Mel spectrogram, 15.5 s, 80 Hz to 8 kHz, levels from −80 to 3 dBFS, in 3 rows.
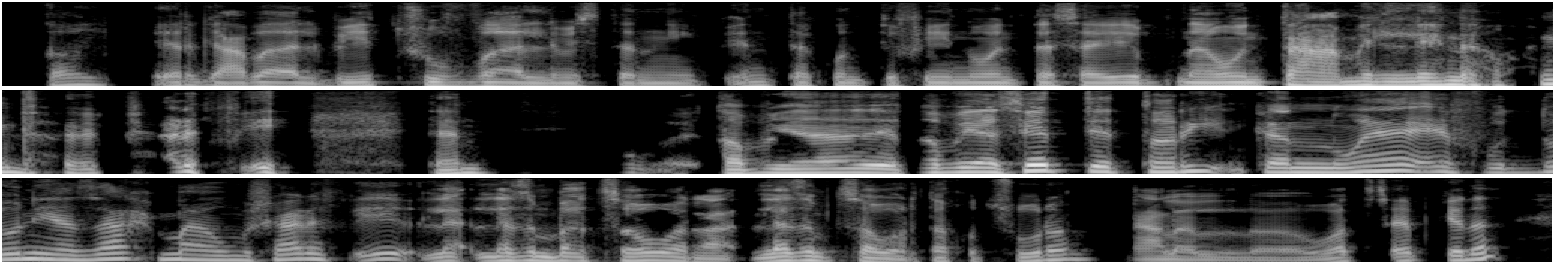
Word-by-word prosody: طيب 125 Hz, +2 st, -5 dB, 0.2 s
ارجع 105 Hz, -2 st, -2 dB
بقى 110 Hz, -2 st, -2 dB
البيت 105 Hz, +4 st, -4 dB
شوف 110 Hz, -2 st, -3 dB
بقى 110 Hz, -2 st, +1 dB
اللي 95 Hz, -1 st, -3 dB
مستنيك، 95 Hz, -1 st, -6 dB
أنت 110 Hz, 0 st, -7 dB
كنت 100 Hz, -1 st, -7 dB
فين 100 Hz, +1 st, -4 dB
وأنت 105 Hz, 0 st, -2 dB
سايبنا 105 Hz, +1 st, -1 dB
وأنت 105 Hz, +1 st, +2 dB
عامل 115 Hz, +1 st, +6 dB
لنا 130 Hz, -1 st, +7 dB
وأنت 150 Hz, +5 st, 0 dB
مش 125 Hz, 0 st, -6 dB
عارف -, -, -1 dB
إيه -, -, -1 dB, 0.4 s
تمام، 125 Hz, +4 st, 0 dB, 0.4 s
و 140 Hz, -2 st, -18 dB
طَب 120 Hz, +1 st, +2 dB
يا 130 Hz, 0 st, +5 dB
طَب 145 Hz, +2 st, +1 dB
يا 160 Hz, -1 st, +7 dB
سِتّي 205 Hz, +3 st, +7 dB
الطريق 165 Hz, +1 st, +1 dB
كان 150 Hz, -1 st, +3 dB
واقف 175 Hz, -2 st, +1 dB
والدنيا 175 Hz, +7 st, -2 dB
زحمة 185 Hz, -1 st, -3 dB
ومش 155 Hz, +1 st, -5 dB
عارف 185 Hz, 0 st, -3 dB
إيه 195 Hz, +4 st, -5 dB
لأ 135 Hz, +1 st, -3 dB
لازم 135 Hz, +1 st, +1 dB
بقى 135 Hz, -1 st, -1 dB
تصوّر 135 Hz, -2 st, -1 dB
ع 100 Hz, -, -2 dB
لازم 135 Hz, +4 st, +2 dB
تصوّر 115 Hz, -8 st, -3 dB
تاخد 115 Hz, +4 st, -10 dB
صورة 165 Hz, +7 st, -4 dB
على 95 Hz, 0 st, -4 dB
الWhatsApp 85 Hz, -, -7 dB
كده 155 Hz, -, -1 dB
125 Hz, 180 wpm, -22 LUFS, 105-150 Hz, 0.4 s, لنا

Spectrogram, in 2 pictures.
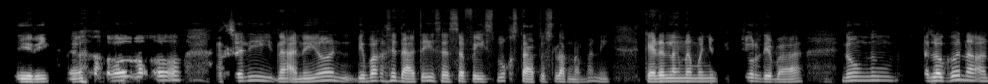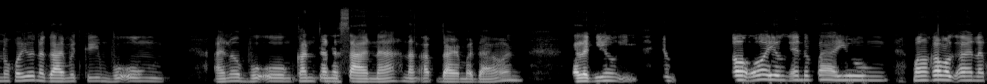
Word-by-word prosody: Lyric 135 Hz, 0 st, +5 dB, 0.2 s
'no 135 Hz, 0 st, +2 dB, 0.2 s
oo, 185 Hz, +2 st, +7 dB, 0.3 s
oo 195 Hz, 0 st, +5 dB, 0.4 s
actually 175 Hz, 0 st, -2 dB
na 140 Hz, -, +4 dB
ano 135 Hz, -, -1 dB
'yun 175 Hz, +5 st, +2 dB, 0.2 s
'di 145 Hz, -, -2 dB
ba 170 Hz, -, +5 dB
kasi 180 Hz, -1 st, -2 dB
dati 145 Hz, +4 st, +2 dB
sa 145 Hz, -2 st, -1 dB
sa 140 Hz, +1 st, +1 dB
Facebook 135 Hz, +5 st, -4 dB
status 125 Hz, +1 st, 0 dB
lang 125 Hz, -2 st, -1 dB
naman 130 Hz, +3 st, -11 dB
eh -, -, -21 dB, 0.3 s
kelan 145 Hz, +1 st, +5 dB
lang 145 Hz, 0 st, +2 dB
naman 145 Hz, 0 st, 0 dB
'yung 145 Hz, -, -7 dB
picture 150 Hz, +3 st, -7 dB
'di 135 Hz, -2 st, +1 dB
ba? 120 Hz, +1 st, -2 dB, 0.4 s
Nung 180 Hz, +3 st, -3 dB
nung 185 Hz, -2 st, -7 dB, 0.3 s
talaga 175 Hz, +4 st, +4 dB
na 185 Hz, -5 st, +1 dB
ano 160 Hz, 0 st, -6 dB
ko 170 Hz, -, -3 dB
'yun 195 Hz, +2 st, -1 dB
nagamit 150 Hz, -3 st, -1 dB
ko 155 Hz, -, -12 dB
yung 155 Hz, -2 st, -10 dB
buong 155 Hz, +2 st, -6 dB, 0.6 s
ano 145 Hz, +4 st, -4 dB
buong 145 Hz, +1 st, -4 dB
kanta 150 Hz, 0 st, -2 dB
na 145 Hz, -, -1 dB
"Sana" 135 Hz, +2 st, +1 dB
ng 140 Hz, -1 st, -4 dB
Up 145 Hz, -, -3 dB
Dharma 130 Hz, 0 st, -1 dB
Down. 185 Hz, +9 st, -5 dB, 0.5 s
Talaga 150 Hz, +1 st, +5 dB
yung 175 Hz, +1 st, -2 dB, 0.4 s
'yung -, -, -11 dB, 0.6 s
oo 200 Hz, -1 st, +6 dB
'yung 215 Hz, -2 st, +2 dB
ano 205 Hz, 0 st, -2 dB
pa 110 Hz, -, 0 dB
yung 200 Hz, -1 st, -2 dB, 0.3 s
mga 195 Hz, +1 st, +3 dB
kamag-anak 190 Hz, -3 st, +3 dB
155 Hz, 170 wpm, -23 LUFS, 140-185 Hz, 0.6 s, oo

